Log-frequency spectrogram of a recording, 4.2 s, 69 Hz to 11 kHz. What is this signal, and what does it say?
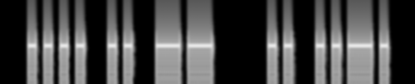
Morse code, heard as a keyed tone, about 15 wpm, 700 Hz. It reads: HIM IF
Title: Sentences from Top 1400 Words 15wpm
